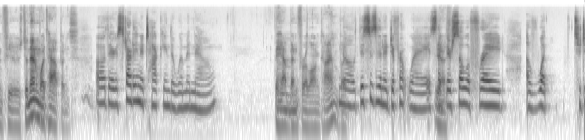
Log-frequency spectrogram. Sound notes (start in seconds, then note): none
